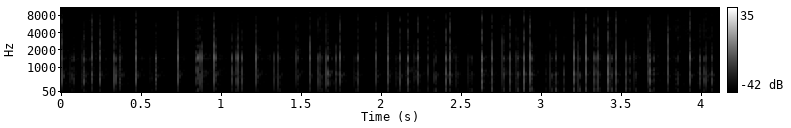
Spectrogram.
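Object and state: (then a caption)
Hardcover notebook. A small, closed black hardcover notebook held in both hands is tapped and scratched with fingertips and nails. The result is a fast, uneven run of short, dry taps with quick scratchy strokes, each dying away almost instantly with a low, hollow body.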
